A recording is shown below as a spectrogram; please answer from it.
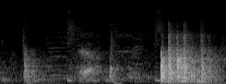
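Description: Knocking with a fist on a wooden interior door, starting loudly near the end after a quieter stretch.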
